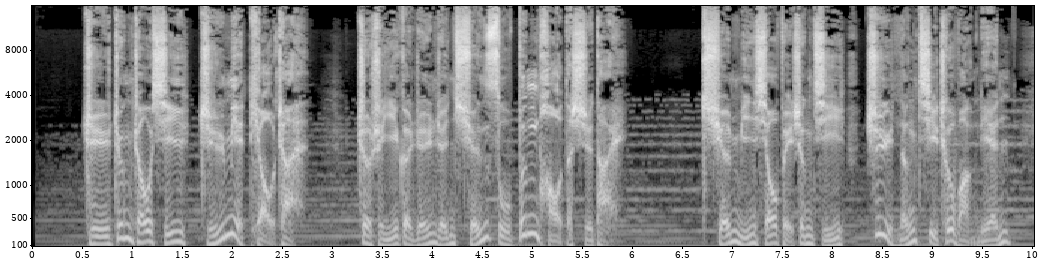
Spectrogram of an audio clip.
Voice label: 男 品牌宣传 大气有力 智能汽车网联; 一汽轿车

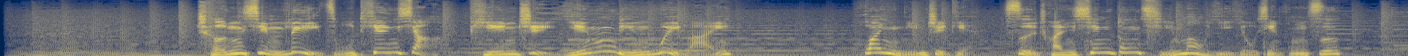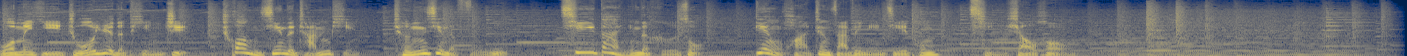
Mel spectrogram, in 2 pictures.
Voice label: 男 彩铃 大气

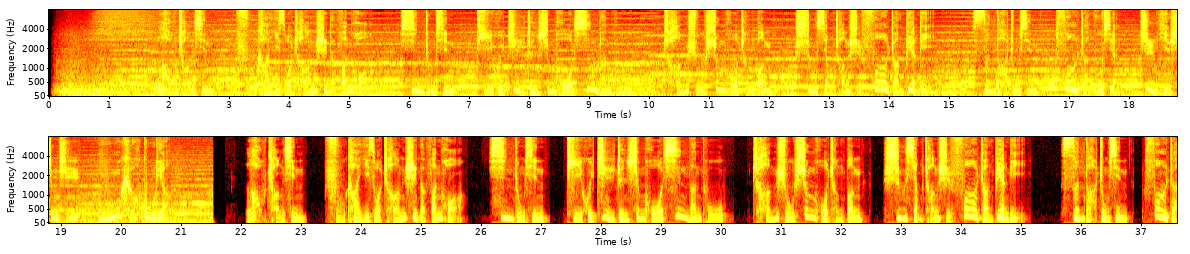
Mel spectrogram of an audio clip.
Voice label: 男 广告 稳重 浑厚; 明宇东港新城

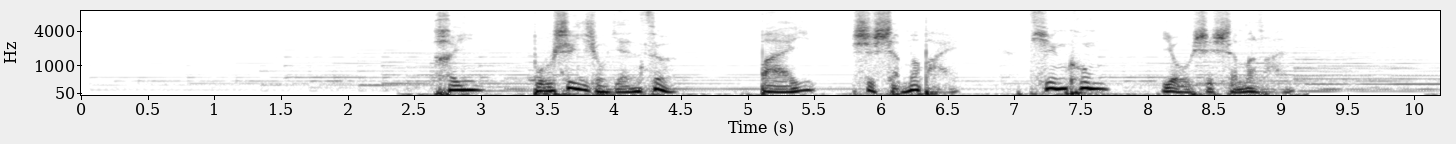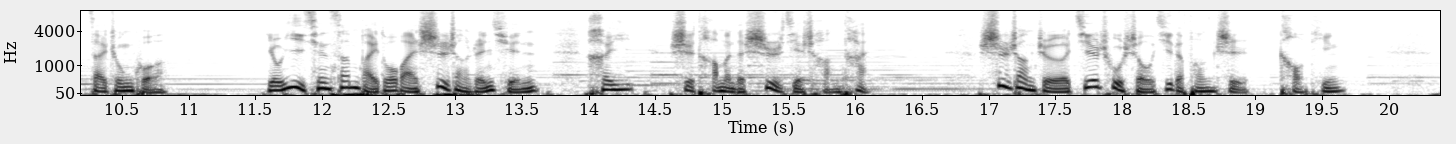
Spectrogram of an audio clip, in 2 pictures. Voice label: 男 暖男旁白 年轻温和

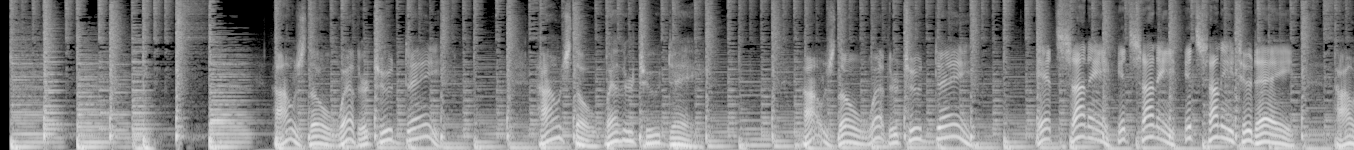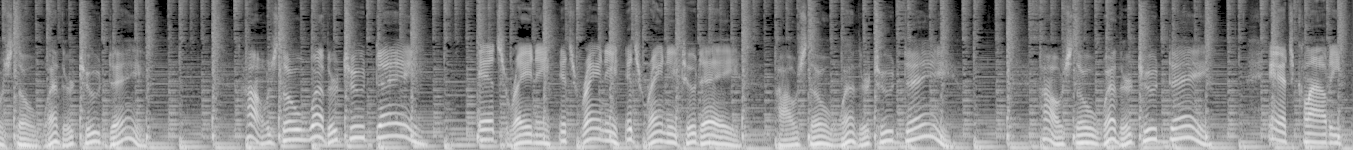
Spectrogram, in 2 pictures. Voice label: 外籍男 少儿英语说唱配音

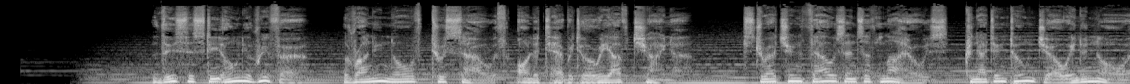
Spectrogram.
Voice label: 英 男, 专题, 大气沉稳; 北京基金小镇

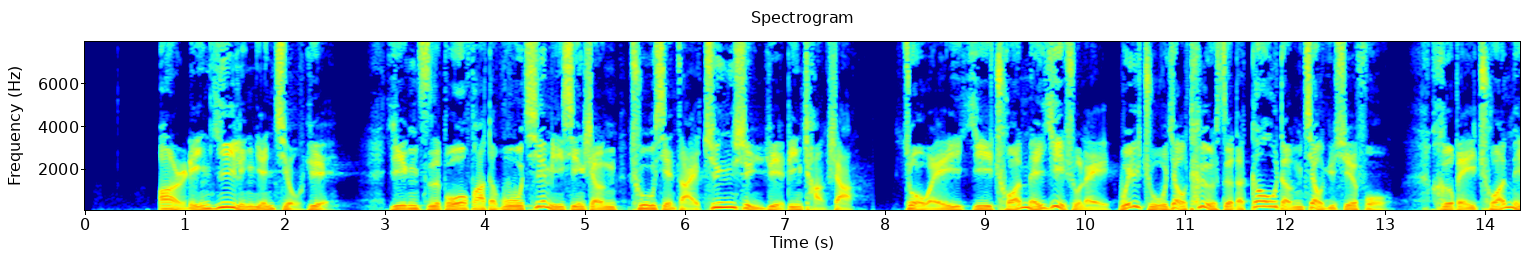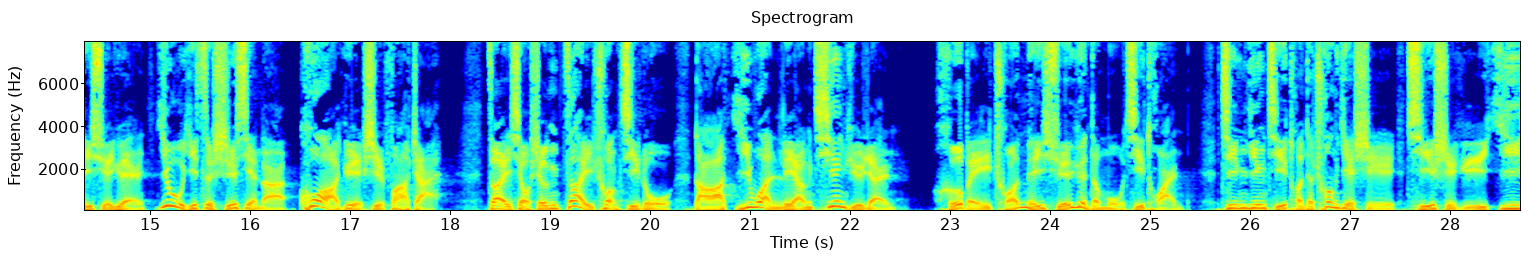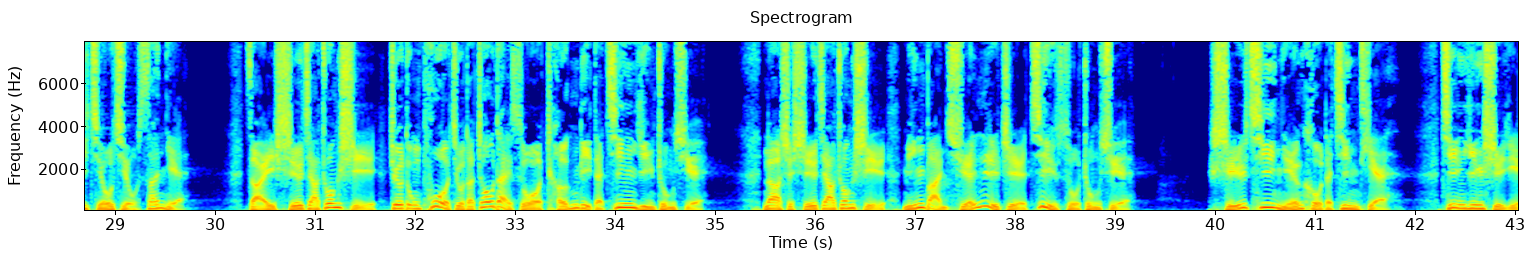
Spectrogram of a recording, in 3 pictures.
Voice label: 男 厚重大气, 国语男声配音; 学校

